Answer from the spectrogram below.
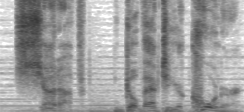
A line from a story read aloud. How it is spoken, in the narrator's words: Andrew hissed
